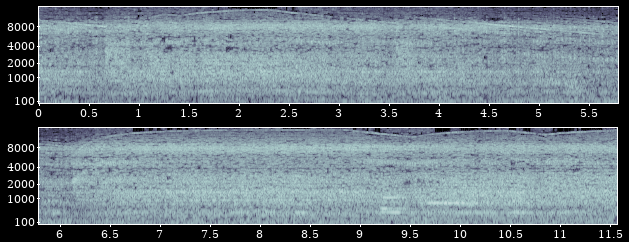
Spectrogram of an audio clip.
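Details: Angle grinder after repair: carbon brushes thinned and whole unit greased, including the previously dry bearings; steady high-pitched whine with even hiss, much quieter than before and no longer stalling.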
